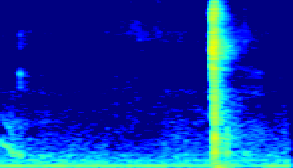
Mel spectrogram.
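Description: Quiet room tone with a faint steady low hum, broken by one brief sharp click about a second and a half in.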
